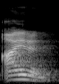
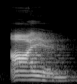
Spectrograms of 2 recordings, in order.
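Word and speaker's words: iron: कपड़े स्त्री करते हैं आयरन नो इसे हम बोलेंगे आयन आयन यहां पर आर है लेकिन आर यहां पर साइलेंट है आर को प्रोनाउंस नहीं करना है इसे बोलेंगे आयन आयन जो पर्सन हमारी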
